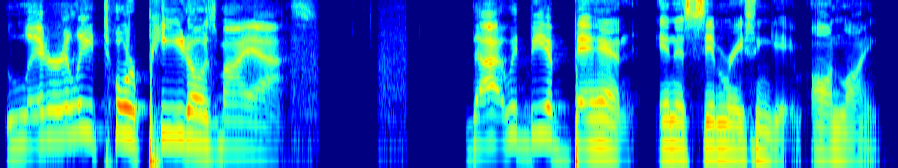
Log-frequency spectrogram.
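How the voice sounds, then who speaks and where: High-pitched, creaky-voiced frat-bro gamer guy. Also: expressive, measured pace, darkish tone. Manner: frat-bro slang, swearing, exasperated ranting. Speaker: gaming streamer. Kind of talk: casual video game commentary.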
